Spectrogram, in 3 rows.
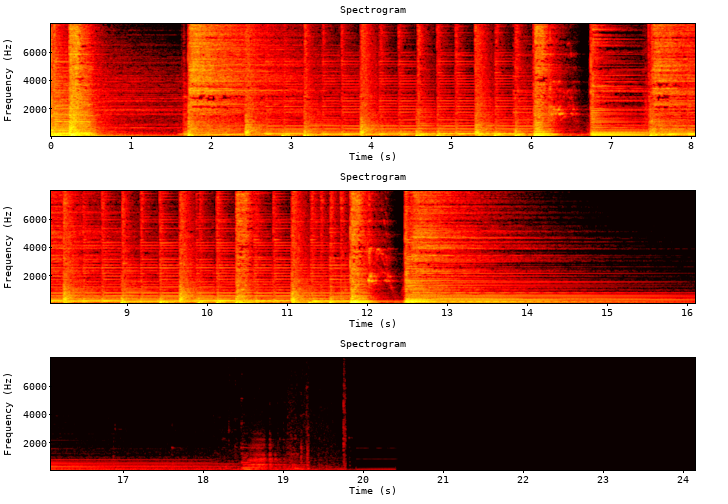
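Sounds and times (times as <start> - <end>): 
drums: 0.0 - 15.4.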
